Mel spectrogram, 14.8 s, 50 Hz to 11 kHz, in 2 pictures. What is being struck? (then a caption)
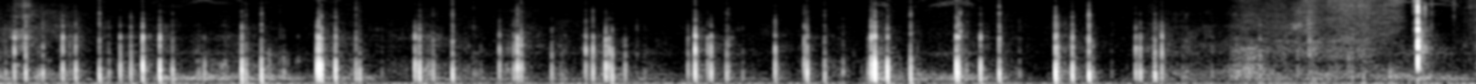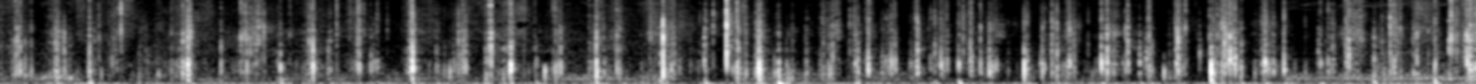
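Cardboard playing card box. A small rectangular printed cardboard box of 52 playing cards, likely full and possibly shrink-wrapped, is held in both hands close to the mic and scratched and tapped with fingertips and nails. Dense, dry, crisp taps and clicks mix with bright scratching and crinkling, with a short burst of steady hiss around the middle. Each sharp hit dies away almost instantly, with no ring.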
